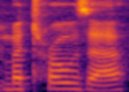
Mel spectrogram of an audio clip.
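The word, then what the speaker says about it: Matrose: German pun because the the word Matrosa, which is spelled M A T R O S E, um means sailor.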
